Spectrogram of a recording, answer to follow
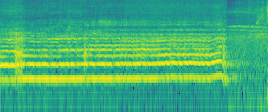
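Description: A man's voice holding one long, loud sung note, steady in pitch with a slight waver, that breaks off about three seconds in.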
